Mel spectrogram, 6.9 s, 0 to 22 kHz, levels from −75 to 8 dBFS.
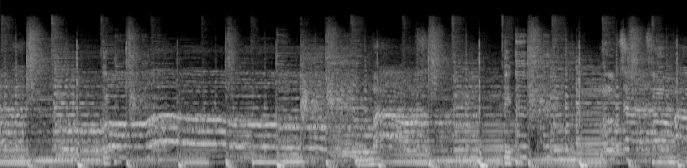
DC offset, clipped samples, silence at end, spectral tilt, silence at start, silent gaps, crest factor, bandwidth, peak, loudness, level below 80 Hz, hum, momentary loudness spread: under 0.1%; under 0.1%; 0 s; -5 dB/octave; 0 s; none; 14 dB; 15.5 kHz; -2 dBFS; -17 LUFS; -26 dBFS; none; 2 LU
